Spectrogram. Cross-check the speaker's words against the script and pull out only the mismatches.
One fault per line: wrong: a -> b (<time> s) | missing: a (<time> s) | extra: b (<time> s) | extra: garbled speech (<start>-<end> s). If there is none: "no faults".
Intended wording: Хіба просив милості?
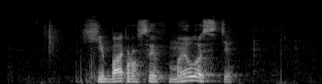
no faults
